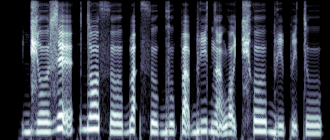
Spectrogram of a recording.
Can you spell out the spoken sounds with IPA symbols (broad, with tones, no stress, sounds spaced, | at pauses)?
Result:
d͡ʑ o˨ ʊ̯ z ɛ̰˦˨ | d ɔ˦ θ o˨ ʊ̯ b ä˦ ʔ θ u˨ ɡ u˨ p ä̰˦˨ b i˦ d ã˦˨ w ɔ̰˦˨ t͡ɕʰ o˦ ʊ̯ b i˨ p ḭ˦˨ t u˦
